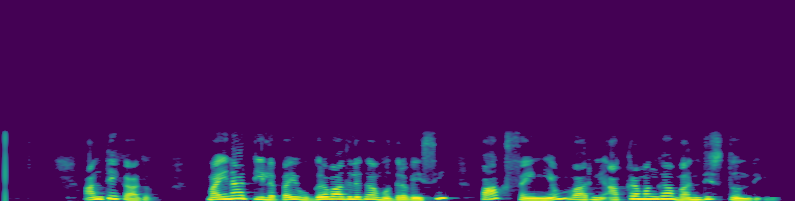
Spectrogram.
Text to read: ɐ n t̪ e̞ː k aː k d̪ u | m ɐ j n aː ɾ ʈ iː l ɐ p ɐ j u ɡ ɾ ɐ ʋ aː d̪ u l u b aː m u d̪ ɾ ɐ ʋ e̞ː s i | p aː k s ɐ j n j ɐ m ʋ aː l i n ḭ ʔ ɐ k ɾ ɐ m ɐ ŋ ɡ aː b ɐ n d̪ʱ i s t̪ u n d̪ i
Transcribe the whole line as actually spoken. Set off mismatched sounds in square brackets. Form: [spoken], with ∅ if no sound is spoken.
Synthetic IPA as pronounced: ɐ n t̪ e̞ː k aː [∅] d̪ u | m ɐ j n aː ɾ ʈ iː l ɐ p ɐ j u ɡ ɾ ɐ ʋ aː d̪ u l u [ɡ] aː m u d̪ ɾ ɐ ʋ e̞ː s i | p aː k s ɐ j n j ɐ m ʋ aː [ɾ] i n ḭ ʔ ɐ k ɾ ɐ m ɐ ŋ ɡ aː b ɐ n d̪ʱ i s t̪ u n d̪ i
